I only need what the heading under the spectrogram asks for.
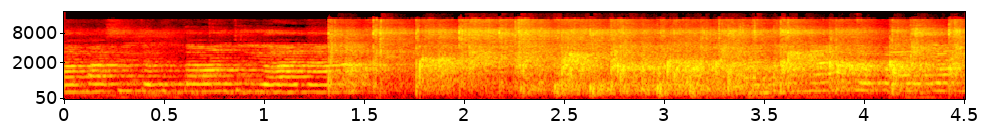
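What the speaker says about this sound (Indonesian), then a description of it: "Tepuk tangan untuk Yohana." Students in a classroom clap for a classmate after a teacher's brief spoken cue, a dense, even round of applause from many hands that continues steadily to the end.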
